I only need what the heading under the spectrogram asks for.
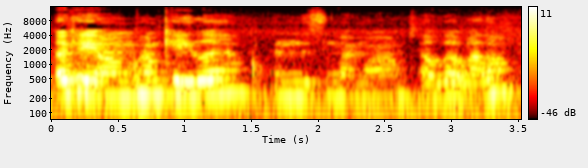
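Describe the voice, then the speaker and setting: Nervous young woman, halting speech. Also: on the high side, steady tone, warm tone. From Mexico. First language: Spanish. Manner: halting, many ums and pauses. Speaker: award-winning student. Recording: echoey hall from far off, faint noise.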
